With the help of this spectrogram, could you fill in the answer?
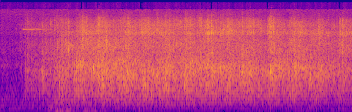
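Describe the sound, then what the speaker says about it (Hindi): A crowd at a tech conference bursts into applause after a brief quiet start, the clapping swelling quickly and holding as a steady, moderately loud wash of many hands until the end. "इन सब के लिए फिर तालियां बजाएं"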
